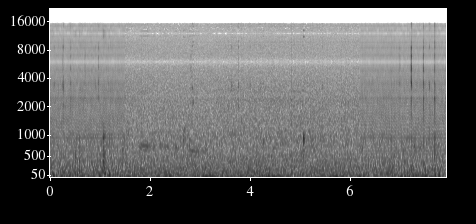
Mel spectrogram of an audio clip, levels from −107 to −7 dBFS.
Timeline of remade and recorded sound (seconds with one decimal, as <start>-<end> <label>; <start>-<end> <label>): 0.0-1.5 remade; 1.5-6.2 recorded; 6.2-7.9 remade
